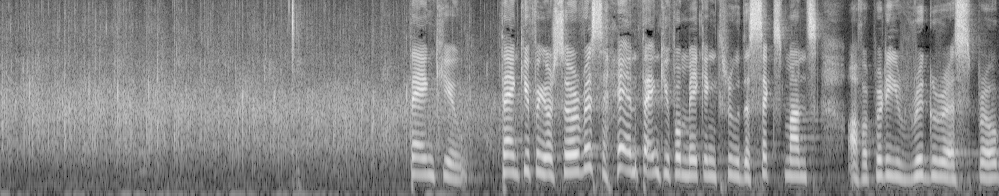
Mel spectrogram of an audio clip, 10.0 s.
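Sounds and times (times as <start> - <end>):
audience round of applause: 0.0 - 5.9
speech: 4.1 - 9.9.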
